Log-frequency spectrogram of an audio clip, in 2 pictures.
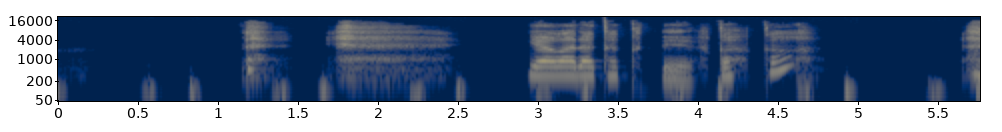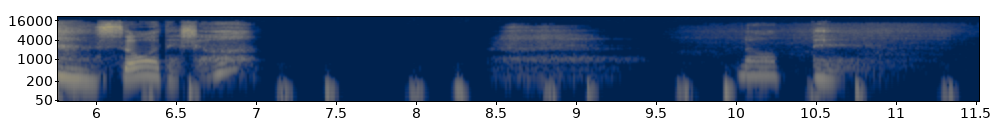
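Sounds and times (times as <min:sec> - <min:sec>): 
slow heartbeat heard from inside a person's chest: 0:00.6 - 0:04.8, 0:05.4 - 0:11.5
speech: 0:03.0 - 0:04.8, 0:05.7 - 0:07.0, 0:10.0 - 0:10.8
soft breathy sigh and long exhale: 0:10.4 - 0:11.4.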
